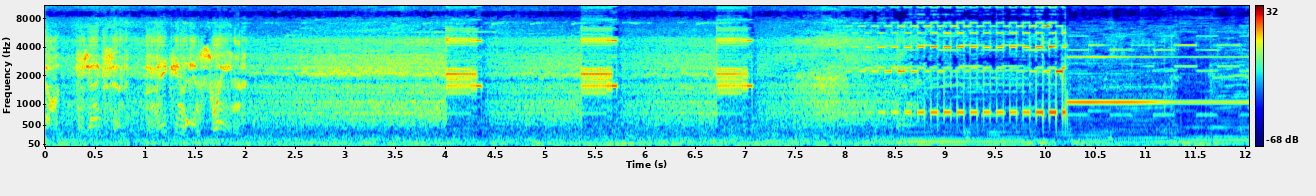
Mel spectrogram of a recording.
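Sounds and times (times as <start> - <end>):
radio hiss: 0.0 - 10.2
two-tone digital data warble: 8.0 - 10.2.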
